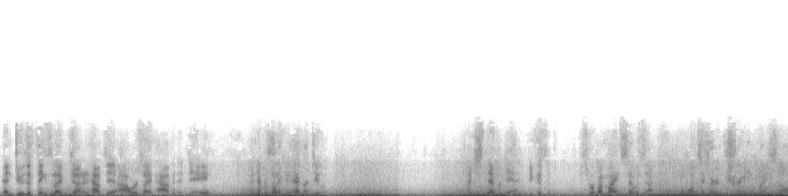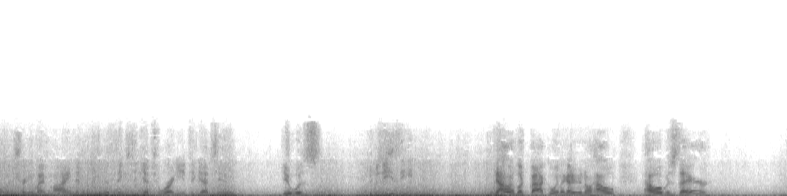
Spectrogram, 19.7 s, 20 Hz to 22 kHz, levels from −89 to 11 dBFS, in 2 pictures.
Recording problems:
garbled, watery; slightly; nothing above 8 kHz
wind noise on the microphone; heavy; 3 dB below the speech

